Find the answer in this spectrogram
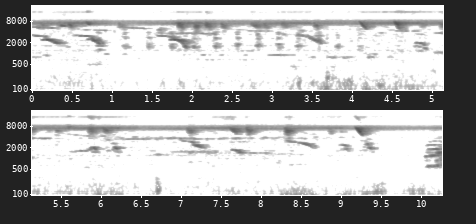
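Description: Very faint birdsong: many short chirps and quick downward-sweeping tweets from several small birds, scattered through.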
